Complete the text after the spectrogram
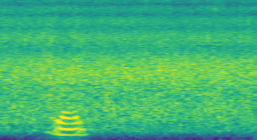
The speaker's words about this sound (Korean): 오늘 특별히 귀한 손님들이 오늘 우리 예배에 참석하셨는데 에즈베리 신학교의 박사과정에 계시는 미국 목사님들 또 해외에 흩어져 있는 외국 목사님들이 공부하시는 가운데 우리 교회에 함께 탐방하며 예배에 참여해 주셨습니다. 일어나 주실까요? Would you please stand up? Yes. 여러분 교회 박수로 환영하시지요?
